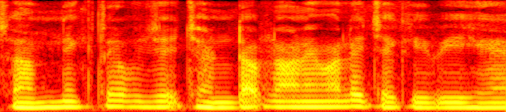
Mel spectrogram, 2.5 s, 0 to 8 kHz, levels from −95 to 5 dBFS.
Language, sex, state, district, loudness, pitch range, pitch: Hindi, male, Jharkhand, Garhwa, -18 LUFS, 130-150 Hz, 145 Hz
